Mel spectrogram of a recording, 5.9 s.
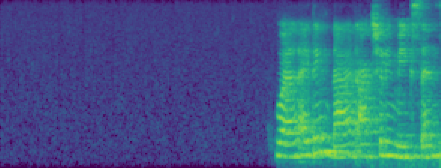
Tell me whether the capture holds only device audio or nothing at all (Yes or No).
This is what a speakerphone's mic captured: No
